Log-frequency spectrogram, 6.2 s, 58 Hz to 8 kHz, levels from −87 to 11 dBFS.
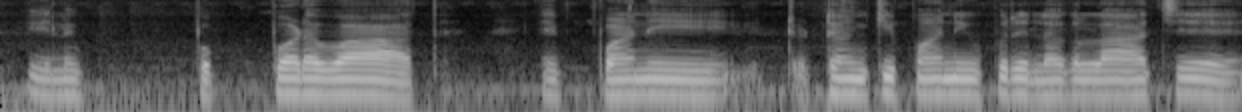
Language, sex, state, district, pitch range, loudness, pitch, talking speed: Halbi, male, Chhattisgarh, Bastar, 120-130 Hz, -23 LUFS, 125 Hz, 95 wpm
